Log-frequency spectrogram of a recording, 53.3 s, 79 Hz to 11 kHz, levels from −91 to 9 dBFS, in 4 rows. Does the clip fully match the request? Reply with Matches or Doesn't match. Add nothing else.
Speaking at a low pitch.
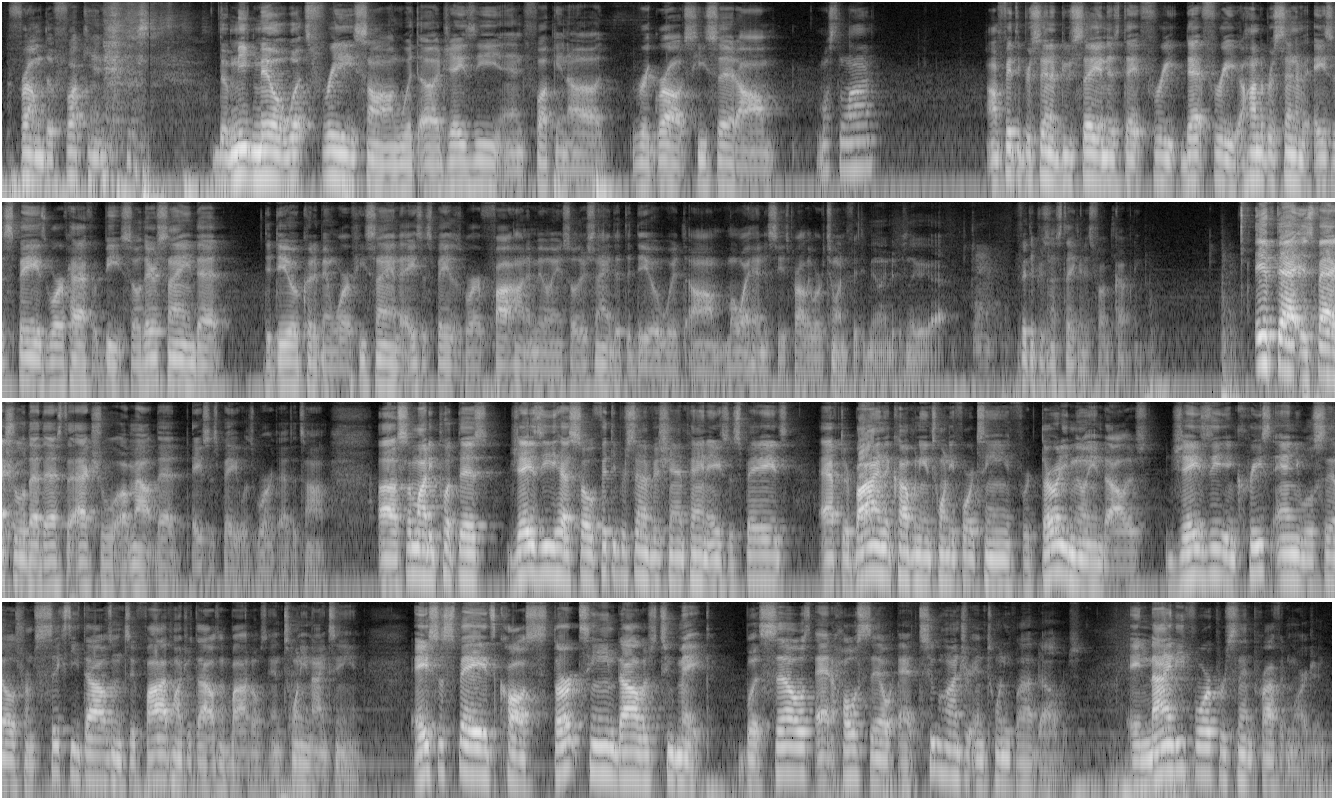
Matches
